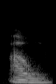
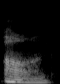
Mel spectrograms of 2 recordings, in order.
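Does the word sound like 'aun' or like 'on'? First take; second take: aun; on. First: The vowel is a drawn 'aun' sound. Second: The vowel sounds like the English word 'on'. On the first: This is the form used in another region. "Whereas in Munster they say aun" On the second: This is the speaker's own regional form. "I pronounce A N N, as in on"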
